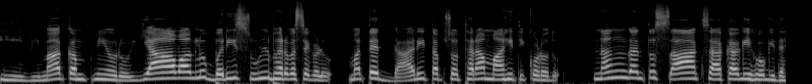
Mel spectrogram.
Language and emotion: Kannada, disgusted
